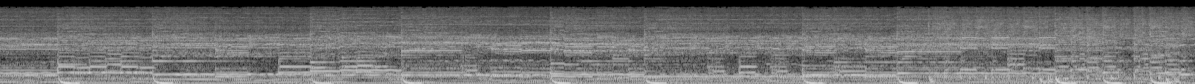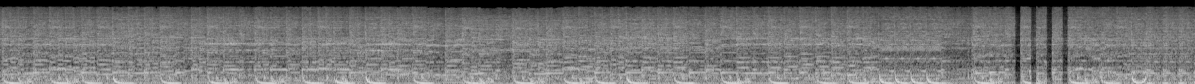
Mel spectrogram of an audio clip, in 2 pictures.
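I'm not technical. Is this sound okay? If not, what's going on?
No. From 3.40 to 5.64 s the sound runs about 6% fast and a semitone sharp, then from 16.21 to 17.59 s about 6% slow and a semitone flat, likely a drift correction step.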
